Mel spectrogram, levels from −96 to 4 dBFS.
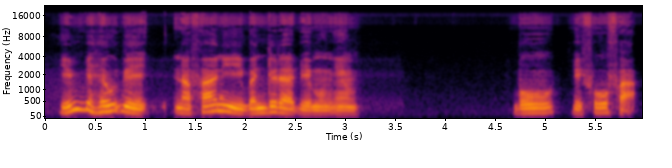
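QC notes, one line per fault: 0.00–0.16 s and 1.07–1.23 s, echo leak: a brief, delayed copy of the speech trails about 320 ms behind the original. It is very faint in the first stretch, some 40 dB below the speech, and more noticeable in the second, around 25 dB below. The likely cause is a loudspeaker at the far end whose echo canceller failed to remove what its microphone picked up, so that residue was sent back into the call.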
